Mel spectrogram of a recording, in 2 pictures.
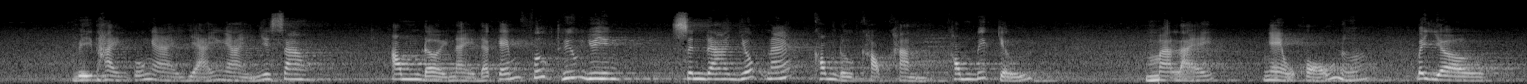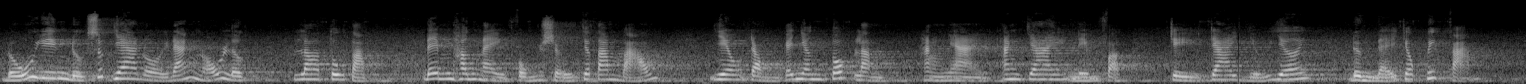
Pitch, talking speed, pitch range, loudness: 225 Hz, 145 wpm, 185-250 Hz, -20 LUFS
